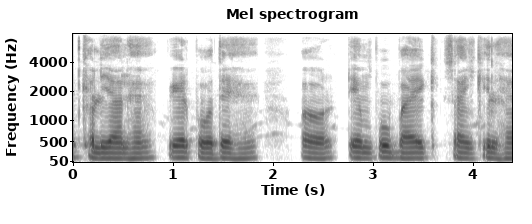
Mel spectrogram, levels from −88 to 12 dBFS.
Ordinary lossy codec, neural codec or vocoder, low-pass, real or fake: none; none; none; real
